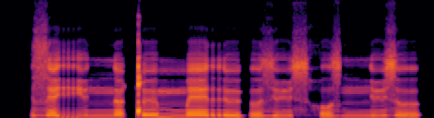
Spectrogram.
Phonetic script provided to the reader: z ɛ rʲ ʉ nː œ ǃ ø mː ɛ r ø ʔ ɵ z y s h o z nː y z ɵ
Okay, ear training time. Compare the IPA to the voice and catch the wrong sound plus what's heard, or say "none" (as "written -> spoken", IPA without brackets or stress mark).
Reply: none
